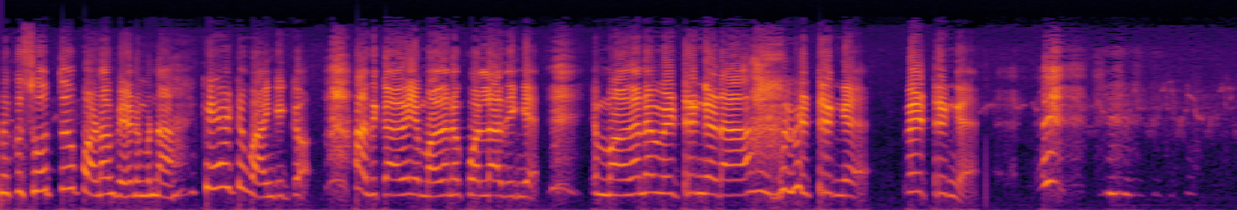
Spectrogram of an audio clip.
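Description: An elderly woman speaks pleadingly and with emotion, close by.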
